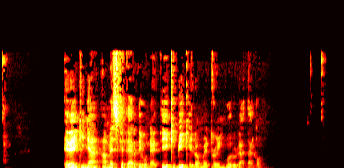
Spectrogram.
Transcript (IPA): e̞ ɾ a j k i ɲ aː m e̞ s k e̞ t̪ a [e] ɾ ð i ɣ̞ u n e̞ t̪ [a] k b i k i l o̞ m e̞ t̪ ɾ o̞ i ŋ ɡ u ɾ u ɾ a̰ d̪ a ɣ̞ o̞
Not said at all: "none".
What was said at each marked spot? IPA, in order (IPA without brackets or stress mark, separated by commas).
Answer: e, i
